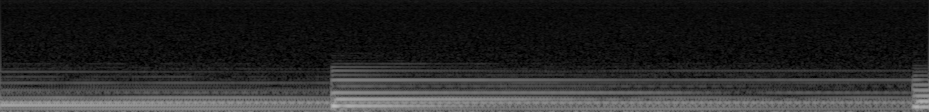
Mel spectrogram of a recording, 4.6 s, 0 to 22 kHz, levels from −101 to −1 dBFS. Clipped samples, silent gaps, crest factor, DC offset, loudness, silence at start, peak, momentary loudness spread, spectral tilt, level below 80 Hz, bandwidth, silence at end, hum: under 0.1%; none; 18 dB; under 0.1%; -44 LUFS; 0 s; -26 dBFS; 14 LU; -9.5 dB/octave; -64 dBFS; over 20 kHz; 0 s; none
